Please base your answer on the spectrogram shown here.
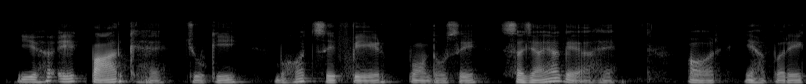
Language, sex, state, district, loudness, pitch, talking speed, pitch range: Hindi, male, Uttar Pradesh, Gorakhpur, -34 LUFS, 95 Hz, 135 wpm, 90-115 Hz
